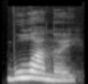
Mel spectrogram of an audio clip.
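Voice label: "буланӧй", Komi, female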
